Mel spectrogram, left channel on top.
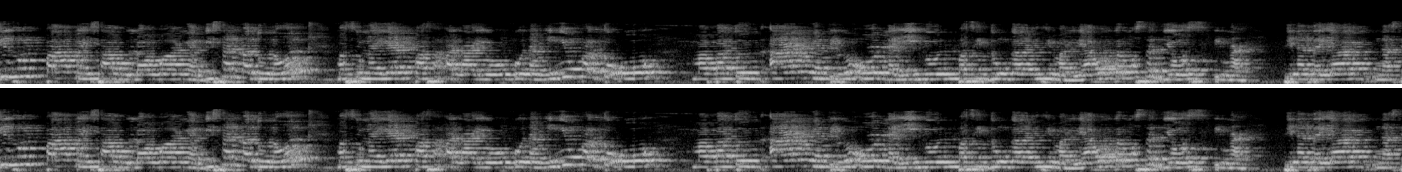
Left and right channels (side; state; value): both; identical; correlation 1.00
